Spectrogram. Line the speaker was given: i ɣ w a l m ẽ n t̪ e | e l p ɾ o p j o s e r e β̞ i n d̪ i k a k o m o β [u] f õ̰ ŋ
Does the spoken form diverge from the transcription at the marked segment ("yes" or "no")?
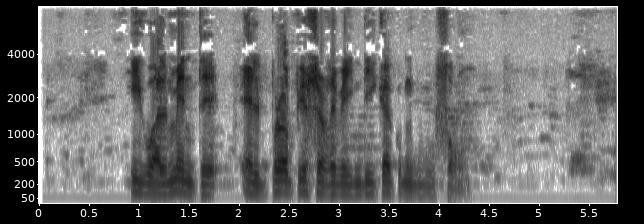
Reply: no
